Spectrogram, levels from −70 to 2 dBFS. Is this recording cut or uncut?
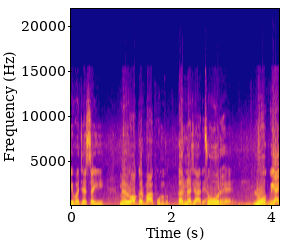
cut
